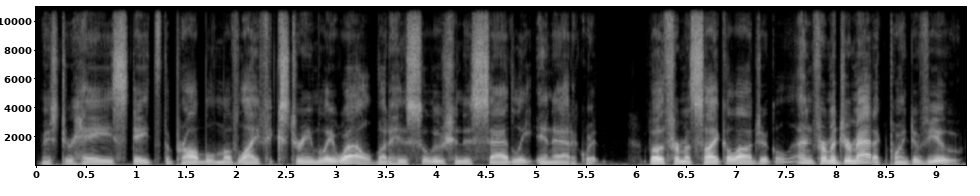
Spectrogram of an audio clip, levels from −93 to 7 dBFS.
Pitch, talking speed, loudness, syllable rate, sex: 130 Hz, 170 wpm, -17 LUFS, 5.1 syllables/s, male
